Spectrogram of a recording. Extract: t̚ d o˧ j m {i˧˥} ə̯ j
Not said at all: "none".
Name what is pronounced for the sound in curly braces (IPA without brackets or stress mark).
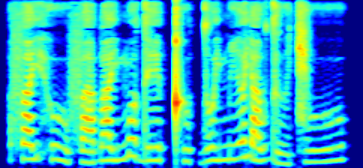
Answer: i˧˥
